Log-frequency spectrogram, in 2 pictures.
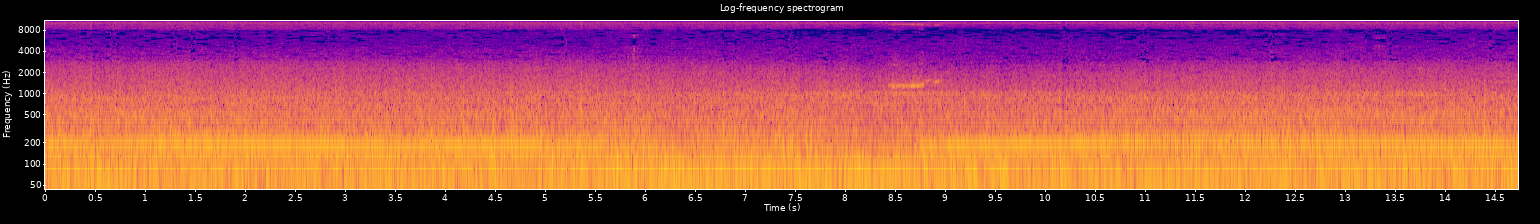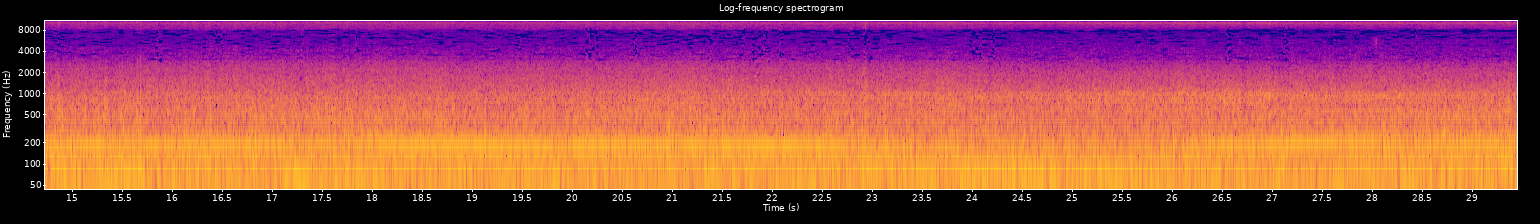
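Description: Mercedes-Benz 560SL's V8 engine running at a steady cruise, with road and wind noise, heard from inside the car. The engine note drops away briefly about eight seconds in, then comes back.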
